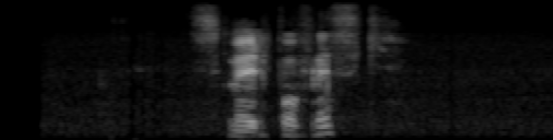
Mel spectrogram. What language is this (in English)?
Norwegian Bokmål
